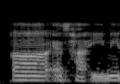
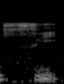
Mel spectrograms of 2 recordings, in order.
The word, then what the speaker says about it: shi: Jadi yang kayak SH ini tadi ya, bacanya jadi shi bukan si.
